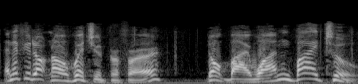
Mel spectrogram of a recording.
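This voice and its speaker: Animated American man, vintage radio announcer. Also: a little high, moderate pace, breathy edge. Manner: emphatic, conversational, repeats for emphasis. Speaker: radio announcer reading a sponsor's advertisement. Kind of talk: 1940s radio commercial, friendly sales pitch. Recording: muffled old radio recording.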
